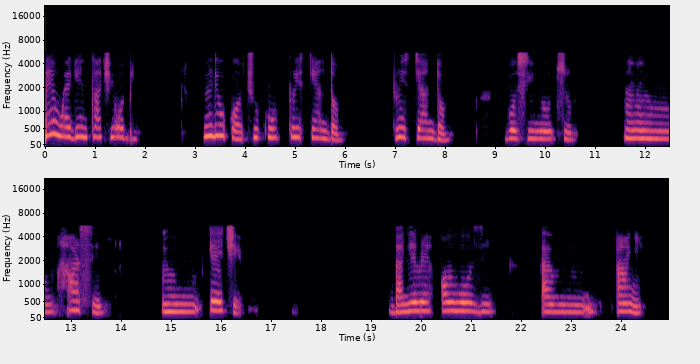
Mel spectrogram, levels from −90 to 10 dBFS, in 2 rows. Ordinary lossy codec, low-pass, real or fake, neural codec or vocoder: none; 5.4 kHz; fake; codec, 16 kHz, 1 kbps, FreqCodec, larger model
